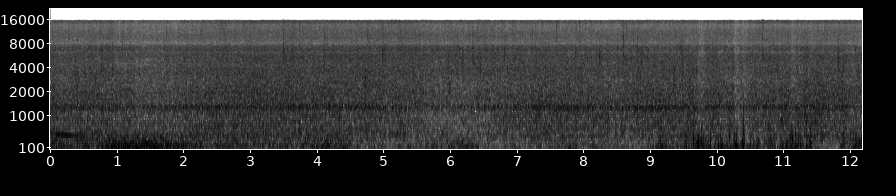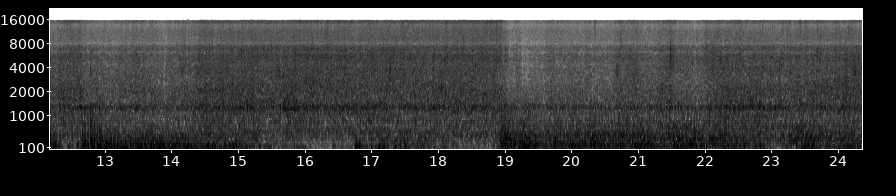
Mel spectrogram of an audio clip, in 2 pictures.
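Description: Heavy rain with wind and thunder pours down in Talcher, a dense steady roar of rainfall that carries through the whole stretch, with low rumbling swells and gusty surges, loud and close, and no voices.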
